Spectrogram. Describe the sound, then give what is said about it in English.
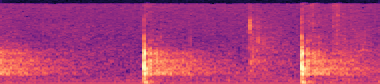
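Two sharp, hollow knocks land about a second apart on a hard surface, each one short and distinct, with no one speaking. “And He knocks. And it's just not a quick knock.”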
